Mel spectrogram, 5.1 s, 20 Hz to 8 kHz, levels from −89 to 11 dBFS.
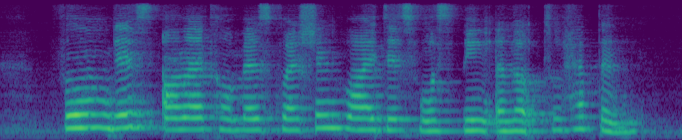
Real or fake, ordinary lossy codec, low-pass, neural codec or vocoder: fake; none; 7.2 kHz; codec, 32 kHz, 1.9 kbps, SNAC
